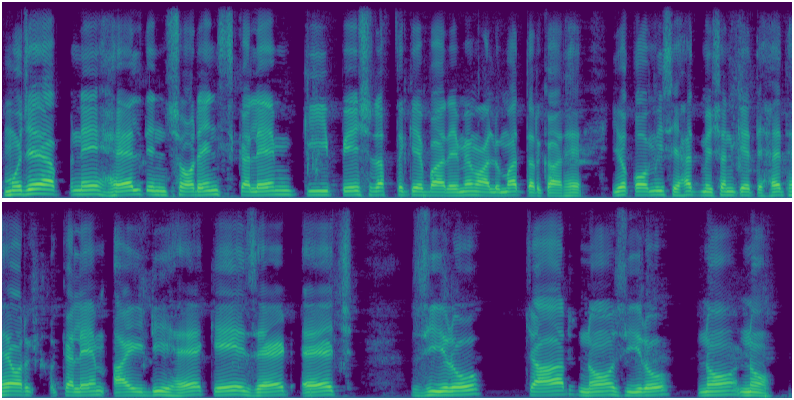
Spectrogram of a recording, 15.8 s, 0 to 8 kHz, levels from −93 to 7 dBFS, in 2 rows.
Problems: constant background noise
